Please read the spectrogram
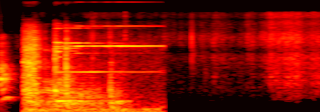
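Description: Cash-register "ka-ching" sound effect: a bright bell ring over a burst of noise, lasting about a second and cutting off sharply.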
